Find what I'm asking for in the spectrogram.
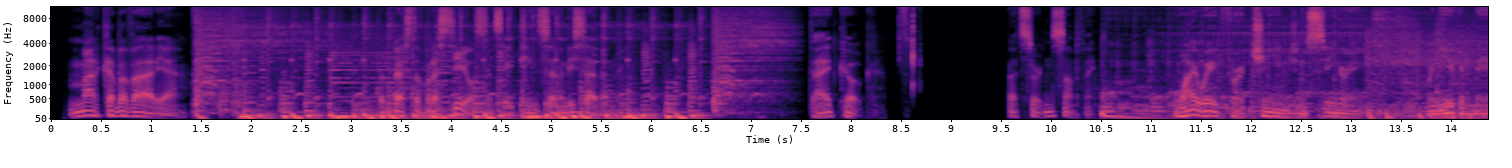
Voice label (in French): voix english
